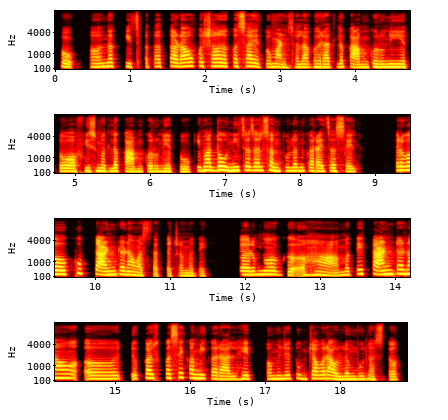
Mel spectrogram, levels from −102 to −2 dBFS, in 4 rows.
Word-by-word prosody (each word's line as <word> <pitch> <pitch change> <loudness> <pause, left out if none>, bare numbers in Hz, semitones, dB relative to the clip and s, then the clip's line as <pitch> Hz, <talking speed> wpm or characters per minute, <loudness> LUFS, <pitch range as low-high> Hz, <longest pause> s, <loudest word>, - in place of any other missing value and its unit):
हो. 200 -3 +1 0.3
अ, 205 0 -2
नक्कीच, 230 -3 -3
आता 220 +3 -7
तणाव 230 0 +3
कशा 240 -1 0 0.2
कसा 235 +1 +1
येतो 195 -3 -4
माणसाला? 180 0 -2
घरातलं 190 0 -1
काम 175 -3 +1
करूनही 190 0 +1
येतो, 185 -1 -2
ऑफिसमधलं 185 0 0
काम 160 -2 +1
करून 170 0 -3
येतो 155 -3 -4
किंवा 225 +2 +3
दोन्हीचं 230 -1 +5
जर 230 0 +3
संतुलन 205 -3 +1
करायचं 190 -2 -2
असेल, 170 -3 -2 0.5
तर 230 - +1
अ, 240 -1 +6
खूप 295 -2 -3
ताणतणाव 210 -2 +5
असतात 155 -1 -8
त्याच्यामध्ये 145 -1 -7 0.5
तर 215 -1 +3
मग 225 -3 0
हां. 185 -3 0
मग 200 +3 -4
ते 260 - +1
ताणतणाव 255 +2 +5
अ, 205 0 -3
क 250 - +5 0.2
कसे 255 +2 +1
कमी 235 -3 +2
कराल 185 -3 -1
हे 205 +2 -1 0.2
अ, - - -4
म्हणजे 205 +1 -1
तुमच्यावर 225 0 -1
अवलंबून 180 -1 0
असतं. 170 -1 -6
200 Hz, 145 wpm, -24 LUFS, 180-225 Hz, 0.5 s, अ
